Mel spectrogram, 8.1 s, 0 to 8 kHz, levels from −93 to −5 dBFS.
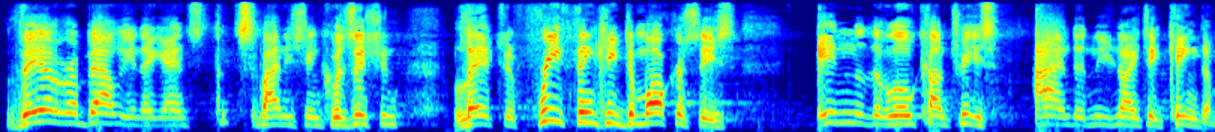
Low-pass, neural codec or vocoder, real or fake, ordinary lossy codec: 7.2 kHz; none; real; none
